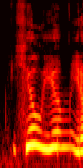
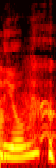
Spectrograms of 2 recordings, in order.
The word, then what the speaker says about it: helium: 네, 근데 이게 헬륨이라는 단어가 히오이음 이렇게 발음이 되는 거네요. 그죠? – 네.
